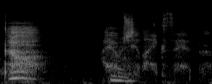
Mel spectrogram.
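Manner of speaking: gasp, then a hushed whisper. Real, not acted. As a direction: whisper nervously aside, slowly. Nervous aside while she tastes.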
